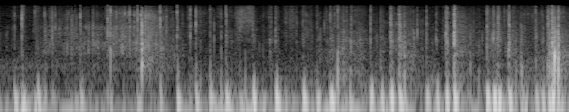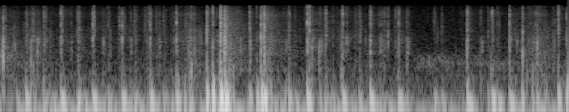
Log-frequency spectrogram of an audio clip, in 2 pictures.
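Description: A full plastic bag of rice, held in both hands, has its plastic and label scratched and crinkled with fingernails. Dense, rapid crackles and short scratchy clicks run without a break, dry and close, with a low thump under the bright crinkle. The rustling stays steady throughout, with a few sharper pops standing out.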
